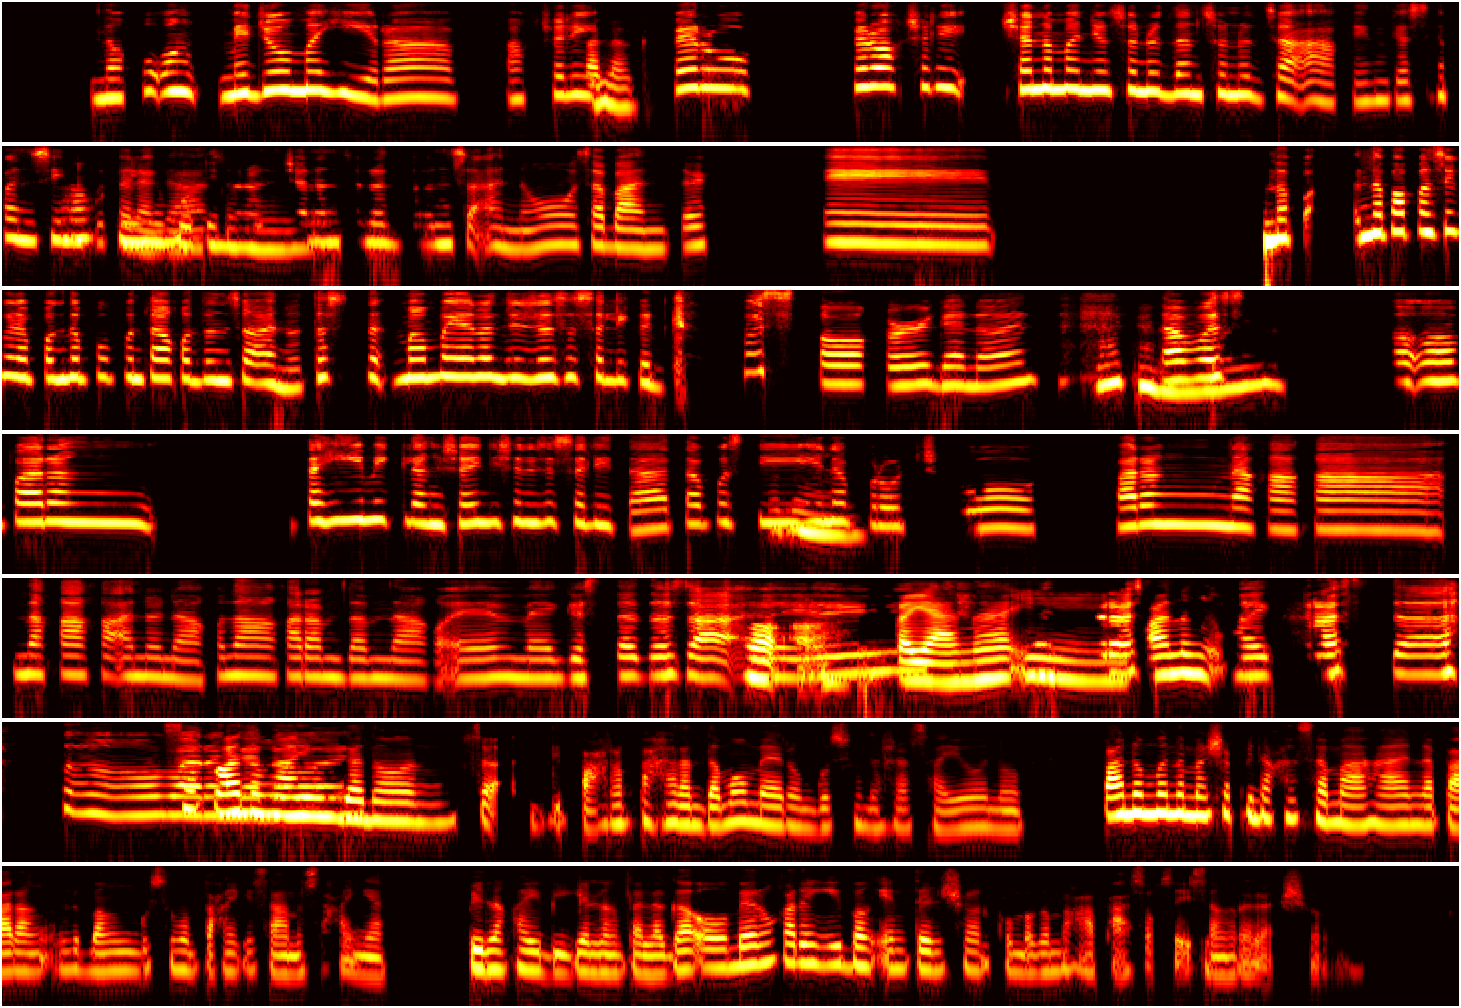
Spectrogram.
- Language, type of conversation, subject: Filipino, podcast, Paano nakatulong ang pagtawag na may bidyo sa relasyon mo?
- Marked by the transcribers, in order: other background noise; laughing while speaking: "ko"; tapping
